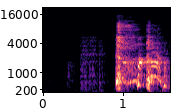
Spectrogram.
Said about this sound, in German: Jetzt musste ich einmal husten. Ach Gott. Kein Problem. Ich habe mich extra zusammengenommen, damit ich dir nicht ins Wort huste.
